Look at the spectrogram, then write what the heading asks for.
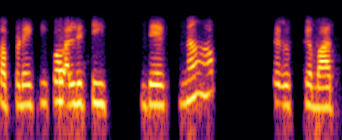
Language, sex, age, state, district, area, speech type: Urdu, female, 45-60, Uttar Pradesh, Rampur, urban, conversation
